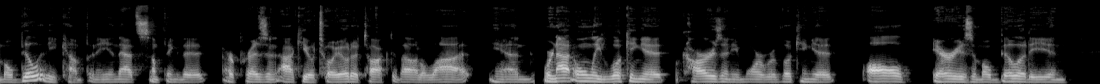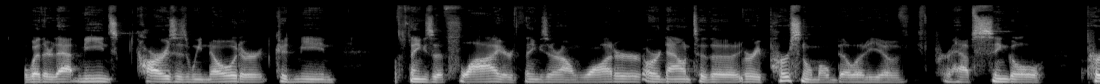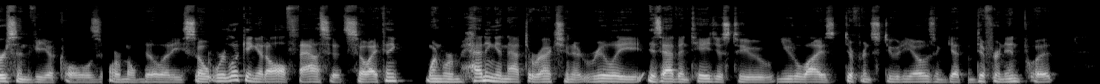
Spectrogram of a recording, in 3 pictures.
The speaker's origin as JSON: {"language": "English", "town": "Detroit", "region": "Michigan", "country": "United States", "tie": "born or raised there", "said": "being from Detroit, I grew up just outside Detroit"}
